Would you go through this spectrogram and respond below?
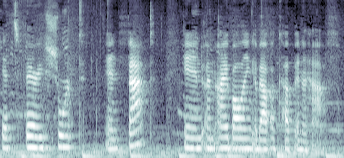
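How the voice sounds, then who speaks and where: A young woman hosting her own home cooking show, talking through each step in a relaxed, chatty way with small asides. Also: medium pitch, measured pace, soft background music, low-quality recording. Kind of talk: casual cooking voice-over. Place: home kitchen.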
